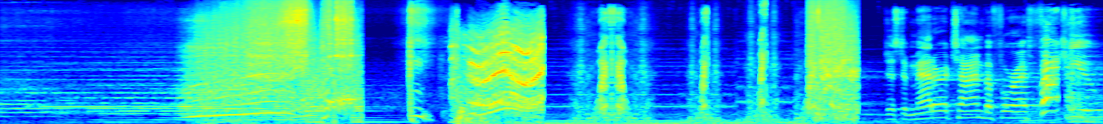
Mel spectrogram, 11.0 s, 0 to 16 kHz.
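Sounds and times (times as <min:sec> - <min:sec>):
soft film score music: 0:00.0 - 0:11.0.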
